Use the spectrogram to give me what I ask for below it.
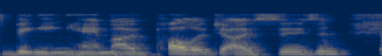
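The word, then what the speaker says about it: Binghamton: I am I'm sorry I pronounced it what I call the Birmingham it's bingingham I apologize Susan how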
